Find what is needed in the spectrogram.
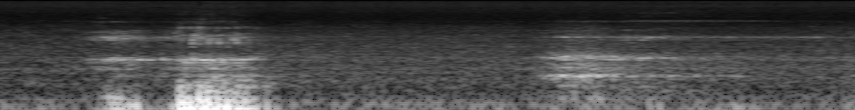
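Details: Quiet, low, fluttering snores with a snort-like burst, heard during sleep; ordinary snoring.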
